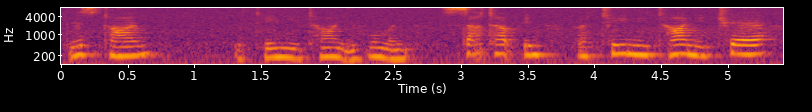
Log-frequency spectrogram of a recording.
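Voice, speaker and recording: Slow, mellow older woman storyteller. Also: mid-range voice, slight background noise, poor audio. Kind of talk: children's storybook reading.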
